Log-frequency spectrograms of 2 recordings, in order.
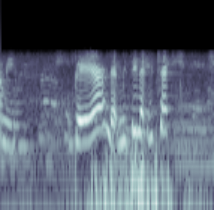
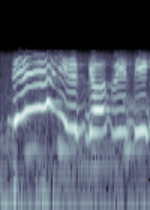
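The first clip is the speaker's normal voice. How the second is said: high delighted cry; excited praise; 6 semitones higher than usual. Real, not acted. Praising toddler for finding toy.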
